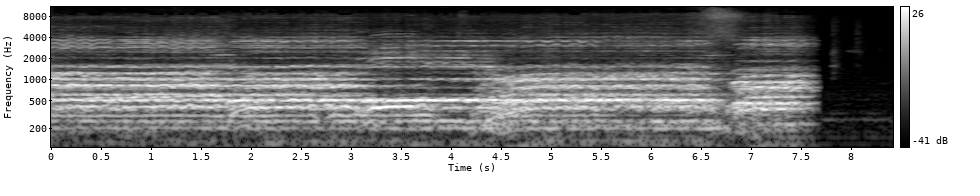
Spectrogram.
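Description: Choir singing Byzantine-rite liturgical chant, many voices holding long chords that shift about halfway through, breaking off suddenly near the end.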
